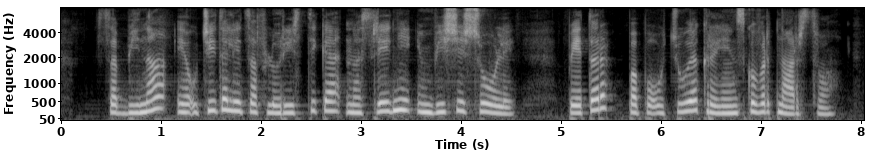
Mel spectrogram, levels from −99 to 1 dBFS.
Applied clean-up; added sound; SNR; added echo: neural separator model SepFormer DNS4.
